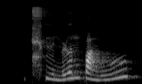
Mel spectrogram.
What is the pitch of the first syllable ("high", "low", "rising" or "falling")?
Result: low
